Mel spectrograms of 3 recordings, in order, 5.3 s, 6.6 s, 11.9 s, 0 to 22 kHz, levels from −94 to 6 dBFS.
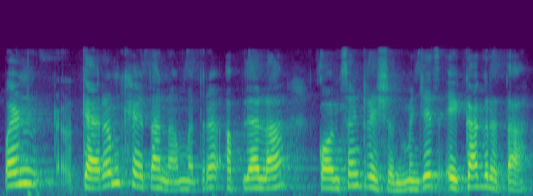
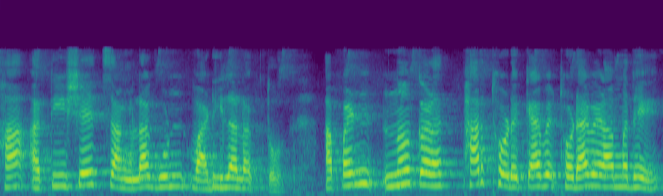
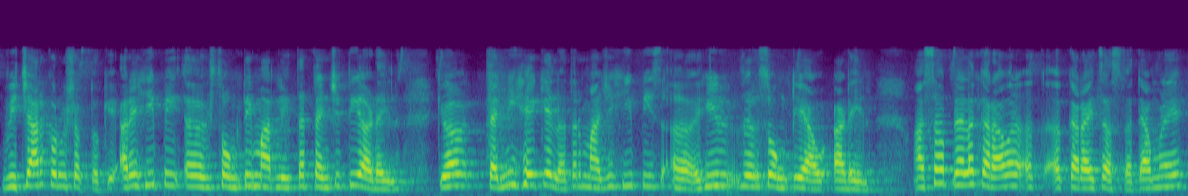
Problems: constant background noise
